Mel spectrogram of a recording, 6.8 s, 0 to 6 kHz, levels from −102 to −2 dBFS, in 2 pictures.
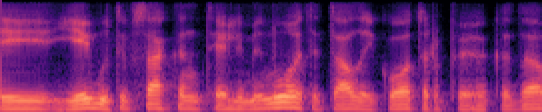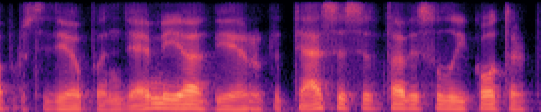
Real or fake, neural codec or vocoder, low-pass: fake; codec, 16 kHz, about 1 kbps, DyCAST, with the encoder's durations; 5.4 kHz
